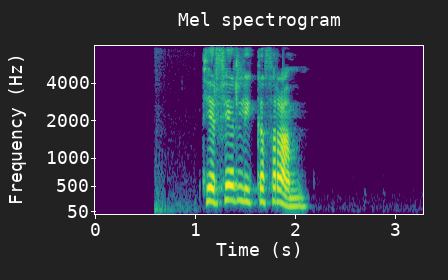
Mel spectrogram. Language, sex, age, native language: Icelandic, female, 50-59, Icelandic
